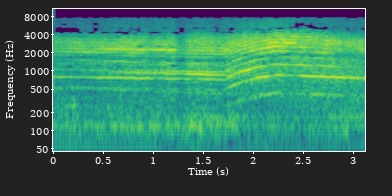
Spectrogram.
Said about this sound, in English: And looking over my shoulder, additional fire trucks are pulling up and are coming in directly behind us. Well, I can hear their sirens, so we'll just stand by.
